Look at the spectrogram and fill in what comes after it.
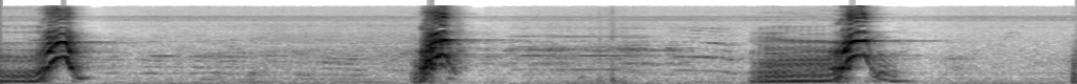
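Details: Poodle barking: three sharp, high yaps about two seconds apart, the last one with a whiny, tonal lead-in, against a quiet background.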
